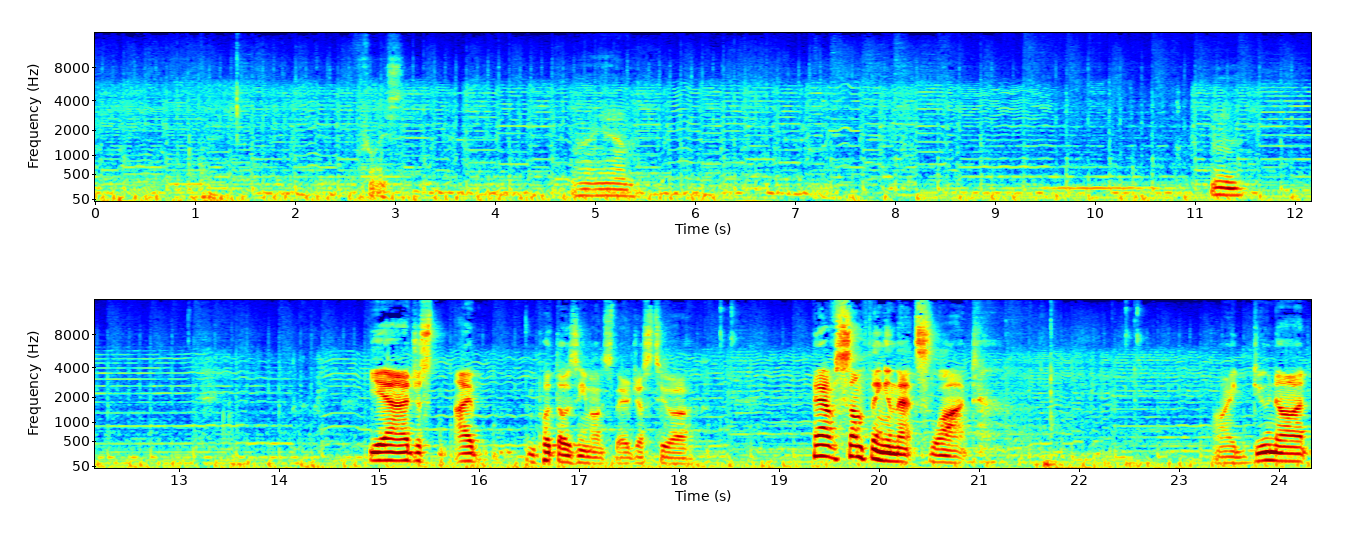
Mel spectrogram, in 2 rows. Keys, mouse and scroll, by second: 18.5 right click, 21.7 a, 22.6 right click.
